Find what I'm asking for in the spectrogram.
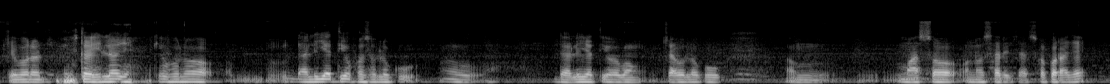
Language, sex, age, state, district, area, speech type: Odia, male, 30-45, Odisha, Balangir, urban, spontaneous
